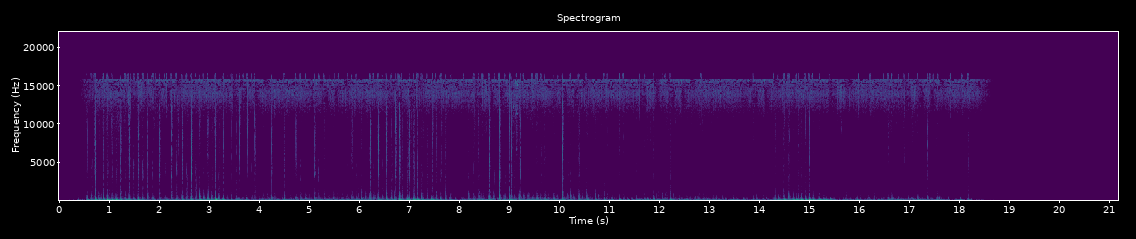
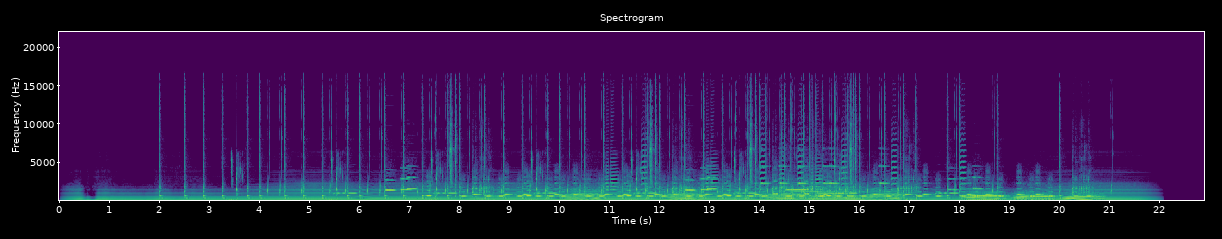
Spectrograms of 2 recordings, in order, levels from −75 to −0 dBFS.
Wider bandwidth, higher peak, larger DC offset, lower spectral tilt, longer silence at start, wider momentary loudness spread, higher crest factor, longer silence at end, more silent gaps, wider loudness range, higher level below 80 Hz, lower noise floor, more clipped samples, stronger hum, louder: about the same, 17 kHz vs 17 kHz; second, -12 dBFS vs 0 dBFS; neither; about the same, -5 dB/octave vs -5.5 dB/octave; first, 0.35 s vs 0.05 s; second, 10 LU vs 14 LU; first, 32 dB vs 16 dB; first, 2.5 s vs 0.9 s; neither; second, 7 LU vs 11 LU; second, -68 dBFS vs -42 dBFS; second, -70 dBFS vs under -90 dBFS; neither; neither; second, -44 LUFS vs -17 LUFS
